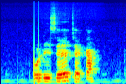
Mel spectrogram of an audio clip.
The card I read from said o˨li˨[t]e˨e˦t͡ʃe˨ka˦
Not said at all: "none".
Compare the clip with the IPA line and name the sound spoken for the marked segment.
s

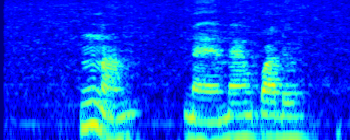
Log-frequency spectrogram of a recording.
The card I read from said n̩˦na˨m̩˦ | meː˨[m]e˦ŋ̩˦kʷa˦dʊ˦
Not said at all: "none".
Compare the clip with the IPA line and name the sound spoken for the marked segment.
m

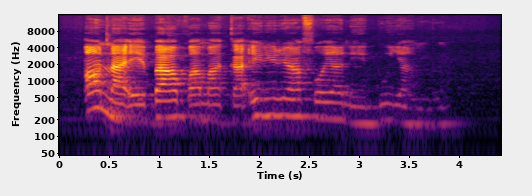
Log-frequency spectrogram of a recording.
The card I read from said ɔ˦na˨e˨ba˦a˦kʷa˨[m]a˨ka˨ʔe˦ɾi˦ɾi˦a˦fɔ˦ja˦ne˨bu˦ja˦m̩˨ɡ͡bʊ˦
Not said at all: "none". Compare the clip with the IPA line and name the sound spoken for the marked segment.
m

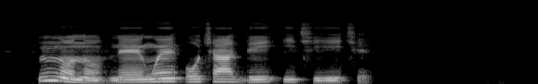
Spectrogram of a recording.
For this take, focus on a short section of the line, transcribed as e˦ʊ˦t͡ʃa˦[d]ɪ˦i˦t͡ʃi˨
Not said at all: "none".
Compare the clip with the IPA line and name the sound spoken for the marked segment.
d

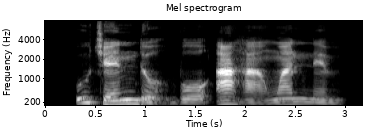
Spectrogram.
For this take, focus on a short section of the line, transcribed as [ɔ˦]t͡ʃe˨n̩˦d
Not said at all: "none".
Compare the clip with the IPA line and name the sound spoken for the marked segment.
u˦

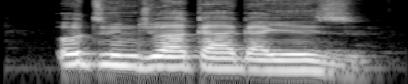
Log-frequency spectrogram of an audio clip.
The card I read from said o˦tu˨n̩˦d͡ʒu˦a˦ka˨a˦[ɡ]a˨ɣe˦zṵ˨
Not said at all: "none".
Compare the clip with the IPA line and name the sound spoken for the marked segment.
ɡ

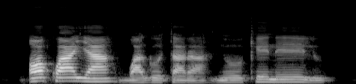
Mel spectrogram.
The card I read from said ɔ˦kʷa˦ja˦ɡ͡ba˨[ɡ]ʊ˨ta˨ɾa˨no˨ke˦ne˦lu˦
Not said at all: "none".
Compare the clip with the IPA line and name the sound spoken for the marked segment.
ɡ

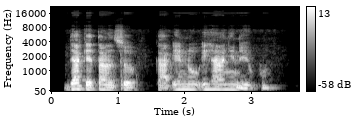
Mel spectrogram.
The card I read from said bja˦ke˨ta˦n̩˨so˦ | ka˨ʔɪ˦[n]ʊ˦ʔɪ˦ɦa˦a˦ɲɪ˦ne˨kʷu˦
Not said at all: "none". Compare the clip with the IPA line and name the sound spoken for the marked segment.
n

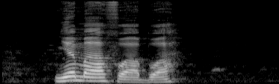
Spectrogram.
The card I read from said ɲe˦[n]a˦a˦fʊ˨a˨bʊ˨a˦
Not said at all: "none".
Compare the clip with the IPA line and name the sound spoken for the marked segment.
m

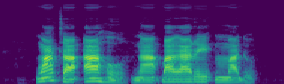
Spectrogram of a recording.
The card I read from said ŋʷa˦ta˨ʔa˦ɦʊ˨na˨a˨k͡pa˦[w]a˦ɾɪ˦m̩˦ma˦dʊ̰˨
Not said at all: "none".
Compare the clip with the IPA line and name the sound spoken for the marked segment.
ɣ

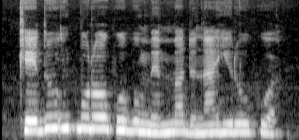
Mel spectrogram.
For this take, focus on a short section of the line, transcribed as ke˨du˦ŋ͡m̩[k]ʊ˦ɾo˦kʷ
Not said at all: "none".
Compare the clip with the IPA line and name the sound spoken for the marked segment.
k͡p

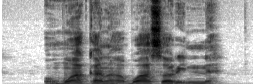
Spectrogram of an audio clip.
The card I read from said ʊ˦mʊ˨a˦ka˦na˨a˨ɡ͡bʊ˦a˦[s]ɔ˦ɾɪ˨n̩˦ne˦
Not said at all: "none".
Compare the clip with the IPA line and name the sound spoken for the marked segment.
s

